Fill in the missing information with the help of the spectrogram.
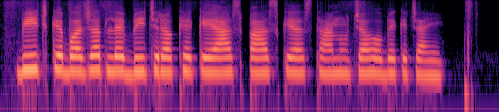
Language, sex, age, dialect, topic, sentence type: Magahi, female, 31-35, Southern, agriculture, statement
